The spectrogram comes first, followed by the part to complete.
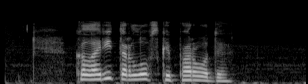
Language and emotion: Russian, neutral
